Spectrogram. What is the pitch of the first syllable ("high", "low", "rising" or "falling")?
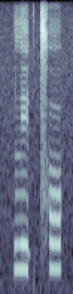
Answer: high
